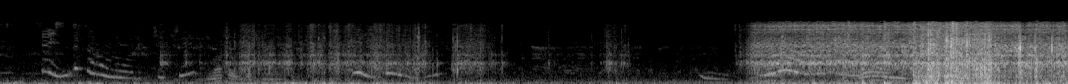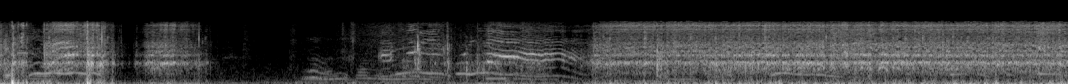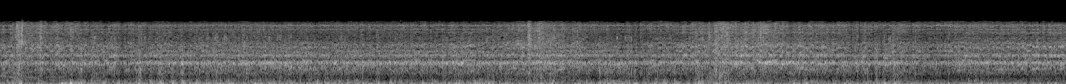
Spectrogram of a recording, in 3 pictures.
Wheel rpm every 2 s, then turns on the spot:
0, 20, 10, 30, 160, 100, 10, 10, 110, 160, 160, 160, 160, 160, 160, 160.
2-6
